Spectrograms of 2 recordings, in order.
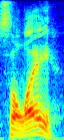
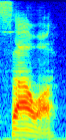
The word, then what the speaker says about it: Saleh: yeah, so they're gonna lose Robert Saleh or Salah or whatever his however you pronounce his last name. I think it's Salah.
